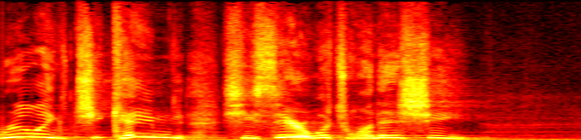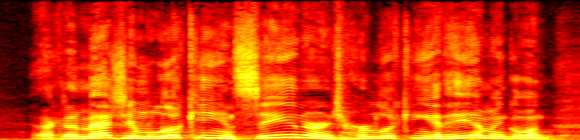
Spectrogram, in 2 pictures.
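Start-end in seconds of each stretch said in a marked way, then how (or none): 0.0-2.4 a much higher, delighted disbelief; can't believe she's really here; amazed Isaac. Retold or imitated. Isaac, told his bride has come, asks in high delighted disbelief.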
